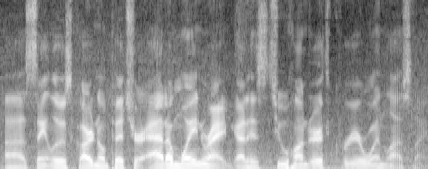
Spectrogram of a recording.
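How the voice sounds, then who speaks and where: A man with a lowish voice talks briskly into a headset mic on his livestream, playing a farming game and casually greeting his chat. He's relaxed and chatty, with slight background noise.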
